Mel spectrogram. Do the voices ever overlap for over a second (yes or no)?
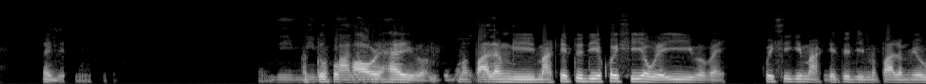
yes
